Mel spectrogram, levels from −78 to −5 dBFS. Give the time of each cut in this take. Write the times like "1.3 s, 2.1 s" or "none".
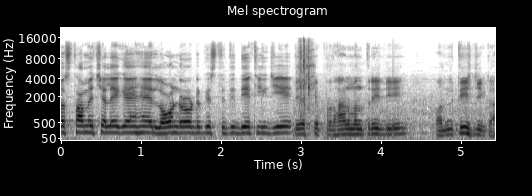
2.9 s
